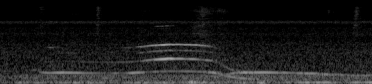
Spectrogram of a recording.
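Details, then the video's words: Angry stray cat screaming at night while fighting: one long, tense, wavering yowl that swells to a strained peak, then drops into a lower drawn-out moan, over a faint steady hum. "Stray Cats Screaming At Night||Angry Cats Growling Sound|Cats Fighting Sound"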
